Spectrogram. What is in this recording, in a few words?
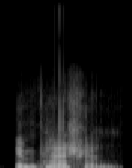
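"impassion", American English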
